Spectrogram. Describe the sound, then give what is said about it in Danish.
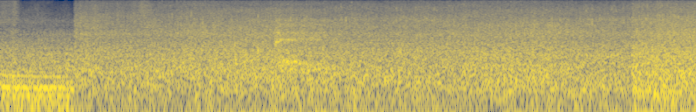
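A steady, powerful rush of water under good pressure pours through a sluice, a dense continuous roar filling the whole clip without pause. The sound is loud, with no voices. “Der er godt tryk på vandet.”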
